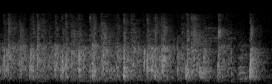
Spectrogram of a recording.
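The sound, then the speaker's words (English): An audience applauds steadily for a few seconds for people called up to the front, a dense, even wash of many hands clapping at once with no voices standing out above it. “Let's give them all a clap again.”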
